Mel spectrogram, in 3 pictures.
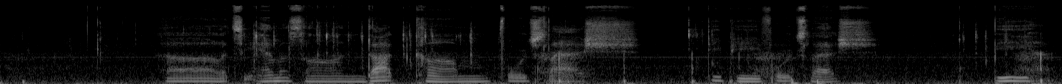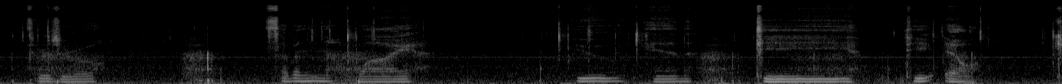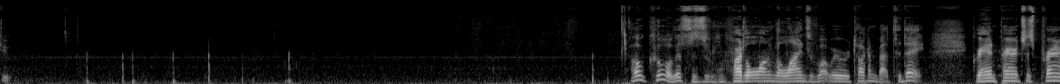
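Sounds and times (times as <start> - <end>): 
speech: 2.3 - 6.4, 7.1 - 8.8, 10.0 - 11.7, 13.3 - 14.8, 16.4 - 17.6, 18.2 - 20.5, 21.2 - 21.4, 27.6 - 31.8
typing on a computer keyboard: 2.4 - 4.8, 6.9 - 7.2, 9.6 - 11.2.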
